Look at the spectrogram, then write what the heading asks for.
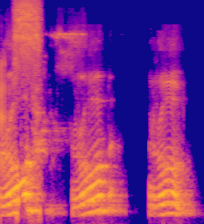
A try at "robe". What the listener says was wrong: Wait a moment. You're rolling the R. Robe.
